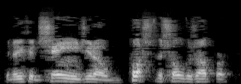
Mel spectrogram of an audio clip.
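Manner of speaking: ordinary talk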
